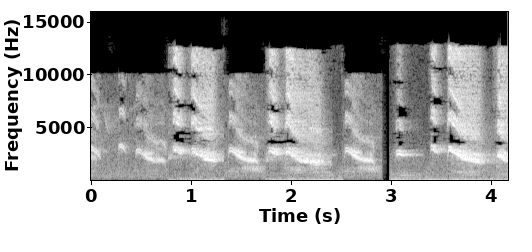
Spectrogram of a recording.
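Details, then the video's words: Green-winged saltator singing the rare 'Joaquim já foi do Mineirinho' song style, known from Ipatinga, Minas Gerais, and used to train young birds. Repeated slurred phrases fall in pitch, broken by short bursts of broadband noise, with thin high chirps behind. "TRINCA FERRO JOAQUIM JÁ FOI DO MINEIRINHO"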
